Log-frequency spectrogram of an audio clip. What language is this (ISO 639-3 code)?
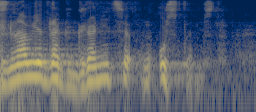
pol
